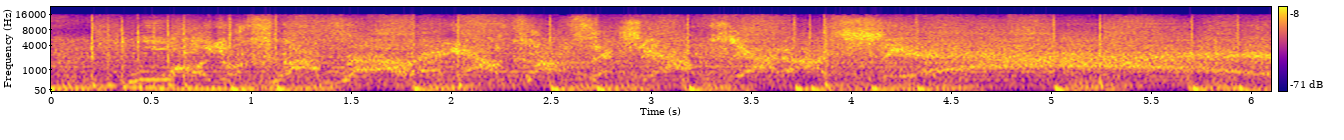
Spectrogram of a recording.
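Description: A loud, dense metalcore song with distorted guitars, pounding drums and harsh screamed vocals, starting at full intensity and staying relentless throughout.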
